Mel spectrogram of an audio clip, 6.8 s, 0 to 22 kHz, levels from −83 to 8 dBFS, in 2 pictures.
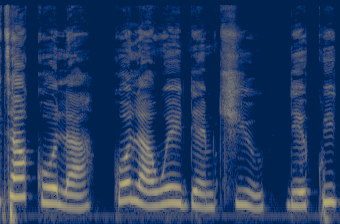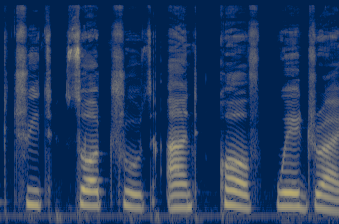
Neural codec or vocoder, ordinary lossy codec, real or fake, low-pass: none; none; real; none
